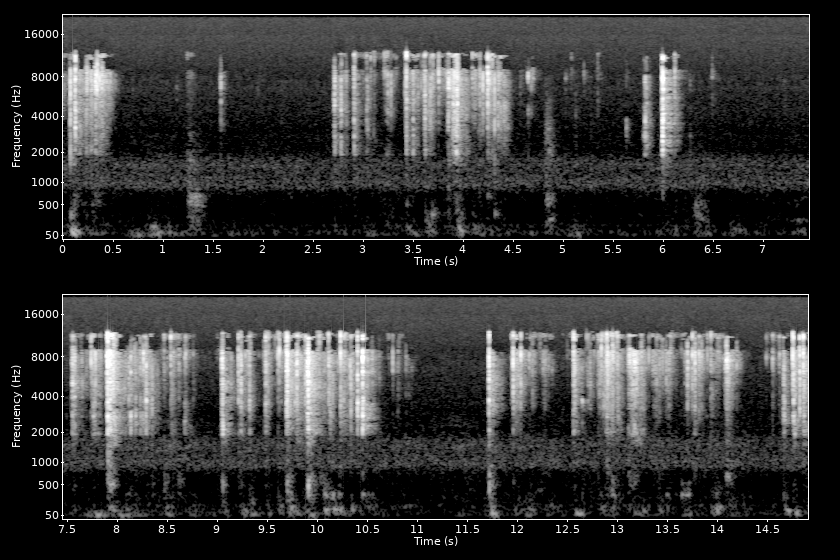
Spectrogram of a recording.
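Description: A small knife scrapes and cuts pieces off a pastel pressed soap ball held by fingers with long red nails. Bursts of bright, crisp scraping and crumbling clicks come in clusters between quiet pauses, with a steady faint hum underneath.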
